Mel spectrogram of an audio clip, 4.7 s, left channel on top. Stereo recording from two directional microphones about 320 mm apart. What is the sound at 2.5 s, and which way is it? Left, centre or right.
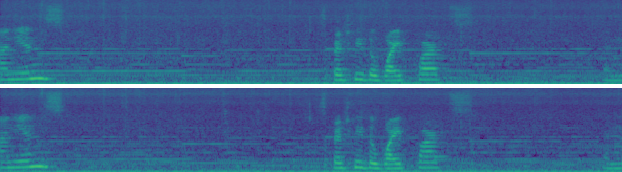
Speech, right.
